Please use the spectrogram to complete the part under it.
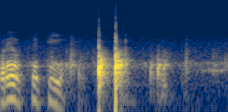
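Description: Small plastic parts click and knock as they are handled.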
